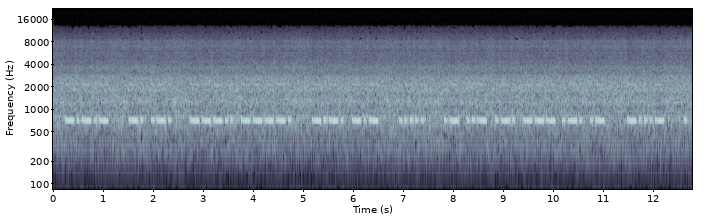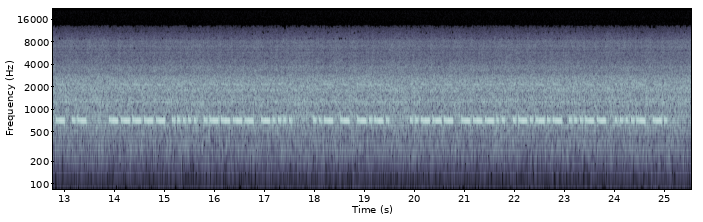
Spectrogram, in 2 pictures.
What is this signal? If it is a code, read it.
Morse code, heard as a keyed tone, hand-sent with a paddle, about 22 wpm, 710 Hz, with radio static, a narrow filter and room echo. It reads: <KA> NR 89 CK 5 AURORA <BT> ETA 0516 UTC 28.34N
